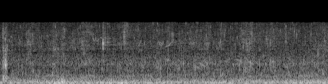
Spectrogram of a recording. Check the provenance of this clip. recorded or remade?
recorded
